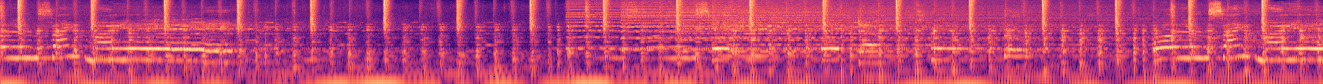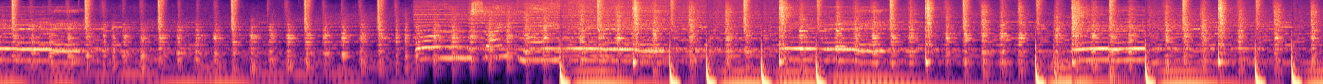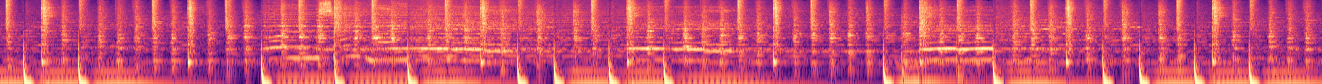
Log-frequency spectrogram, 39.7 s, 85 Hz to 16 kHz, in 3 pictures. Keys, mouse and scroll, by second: 0.0-0.8 typing, 1.6 Down, 1.9 Return, 3.5 click, 6.8 scroll up 1, 7.9 click, 11.8-15.7 drag, 19.8 scroll down 1, 21.4 click, 22.2 scroll up 1, 23.7-27.5 drag, 27.8-28.7 middle drag, 29.9-33.8 drag, 38.6-39.4 scroll down 1.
